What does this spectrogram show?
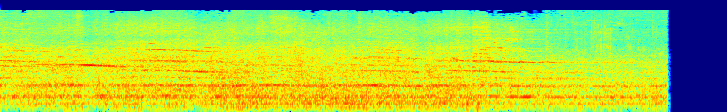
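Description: Double-stack intermodal freight cars rolling past, their steel wheels squealing on the rails in several high, slightly wavering tones over a steady rumble. The sound cuts off abruptly near the end.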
